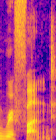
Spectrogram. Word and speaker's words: refund: So be careful of the difference in pronunciation between noun and verb form.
